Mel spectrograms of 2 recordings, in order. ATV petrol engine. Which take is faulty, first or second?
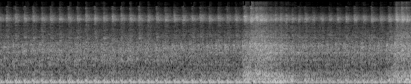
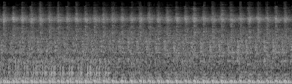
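second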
